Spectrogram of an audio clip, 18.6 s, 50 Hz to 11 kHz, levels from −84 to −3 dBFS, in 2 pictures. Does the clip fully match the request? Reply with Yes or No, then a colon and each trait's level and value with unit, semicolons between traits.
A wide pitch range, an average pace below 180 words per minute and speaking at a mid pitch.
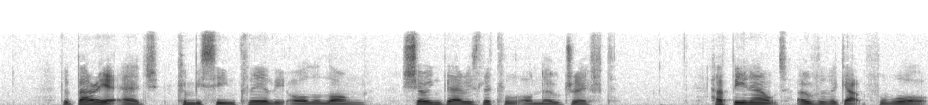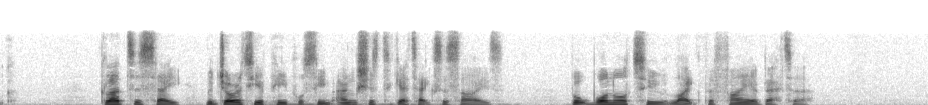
No: average, 3.8 semitones; average, 140 wpm; medium, 145 Hz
